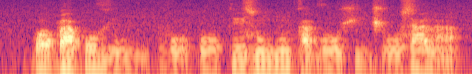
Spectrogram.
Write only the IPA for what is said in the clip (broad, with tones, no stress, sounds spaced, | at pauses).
ɓ ɔ˦ ɓ a˦ p o˦ ɣ ɪ˨ w iː˨ | v o˨ | oː˨ k e˦ z ũ˦ ɡ͡b ũ˦ k a˨ ɡ oː˦˨ ʃ i˦˨ d͡ʒ oː˨ z a˦ l ã˨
